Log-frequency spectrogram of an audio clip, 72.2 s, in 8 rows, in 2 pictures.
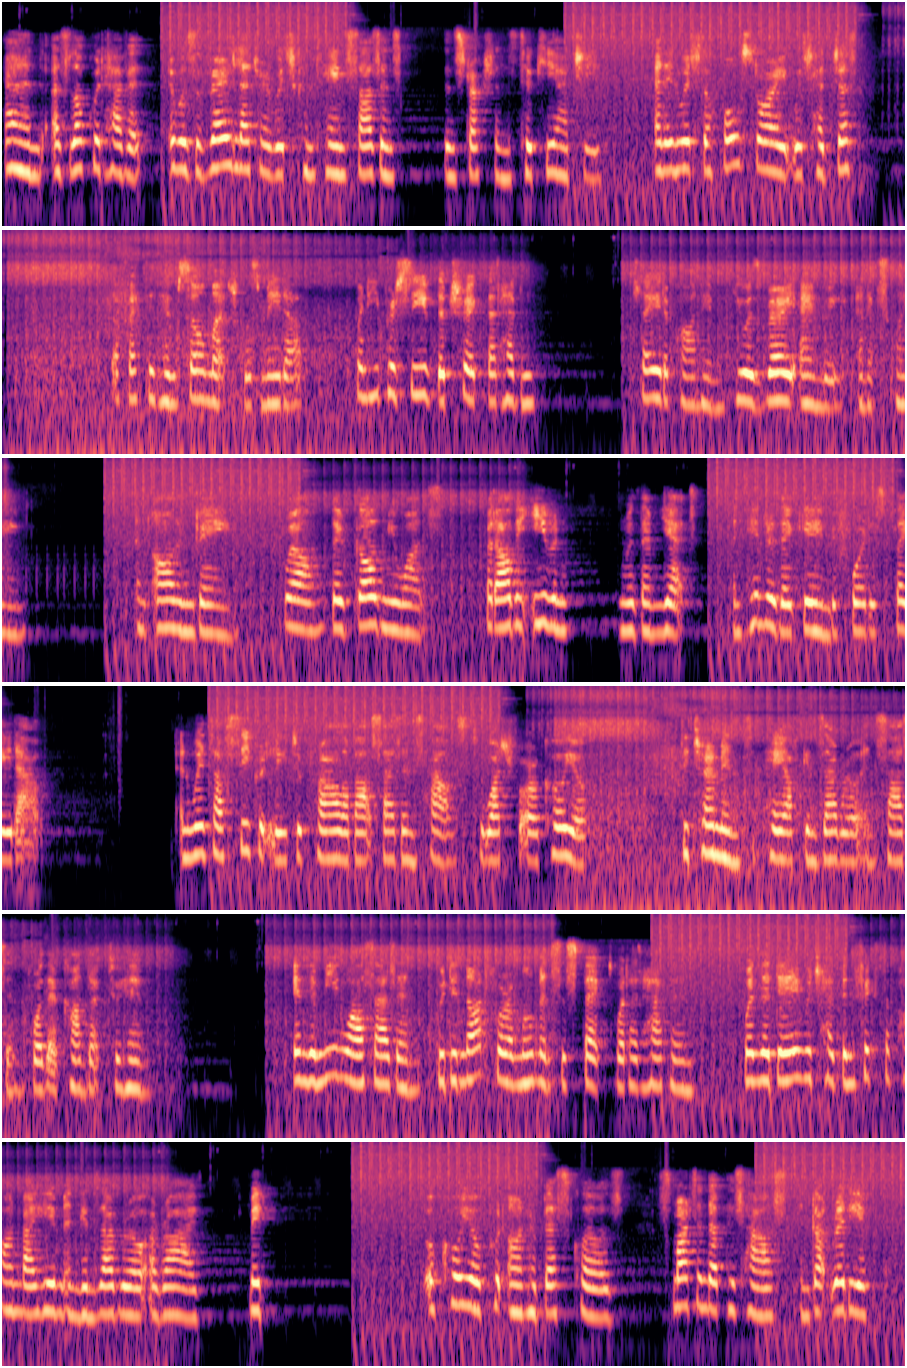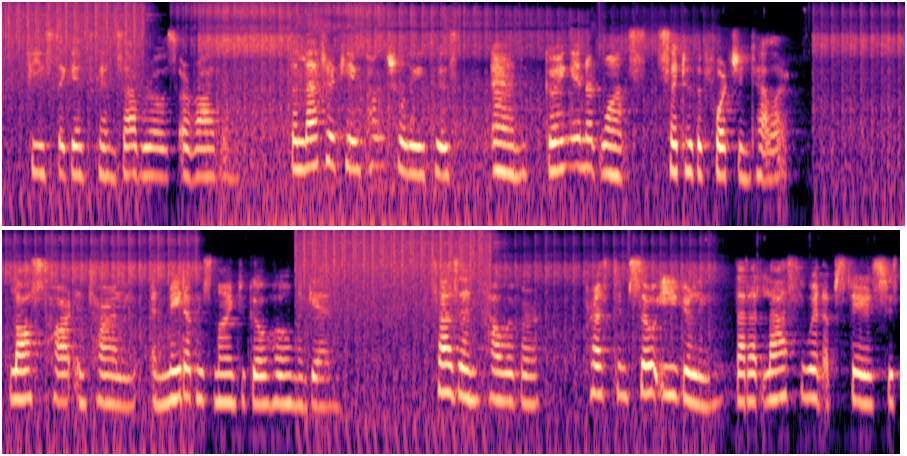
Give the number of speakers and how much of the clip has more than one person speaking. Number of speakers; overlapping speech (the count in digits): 1, no overlap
